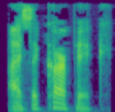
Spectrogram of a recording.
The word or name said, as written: isocarpic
